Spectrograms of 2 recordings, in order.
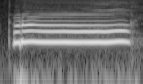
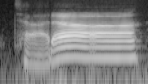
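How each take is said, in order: First: Ta-da! sung out much higher; a big playful ta-da; excited reveal. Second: Said in the usual way. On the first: Acted. Teacher unveiling the next picture, excited.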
